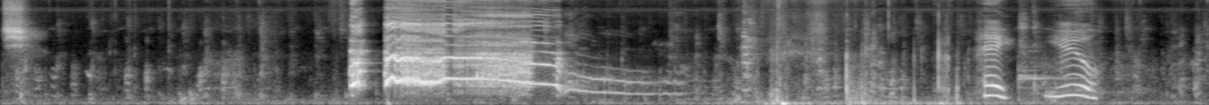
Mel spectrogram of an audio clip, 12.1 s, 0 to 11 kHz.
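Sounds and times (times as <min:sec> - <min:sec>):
rooster crowing: 0:03.5 - 0:05.8.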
